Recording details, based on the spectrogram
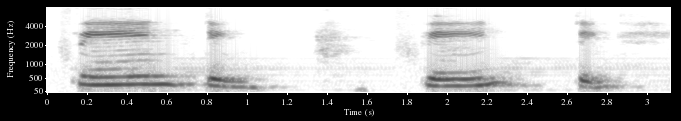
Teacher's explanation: a stressed syllable followed by an unstressed syllable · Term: ट्रॉची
